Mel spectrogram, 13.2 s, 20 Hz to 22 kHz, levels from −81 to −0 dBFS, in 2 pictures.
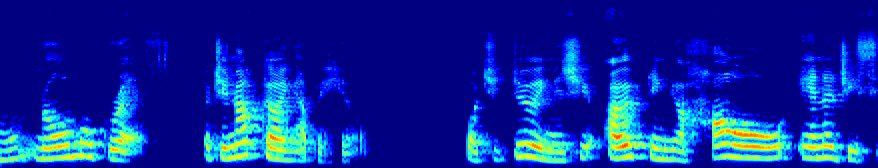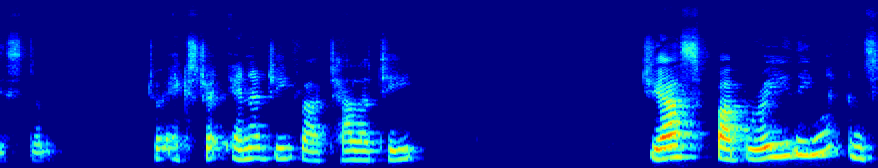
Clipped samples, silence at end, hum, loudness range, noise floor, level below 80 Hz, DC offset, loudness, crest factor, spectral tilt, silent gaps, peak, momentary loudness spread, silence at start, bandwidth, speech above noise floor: under 0.1%; 0 s; none; 12 LU; -89 dBFS; under -90 dBFS; under 0.1%; -27 LUFS; 20 dB; -3 dB/octave; none; -8 dBFS; 19 LU; 0 s; 17.5 kHz; 62 dB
